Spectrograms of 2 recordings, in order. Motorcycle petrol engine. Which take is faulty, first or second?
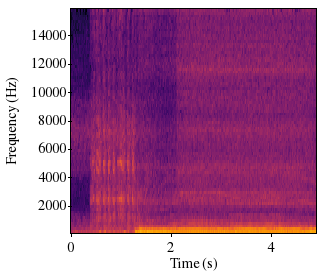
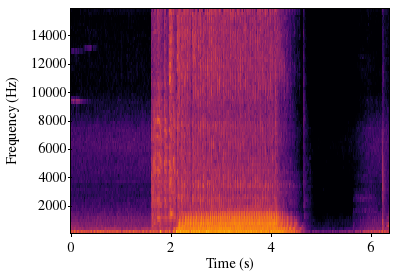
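second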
